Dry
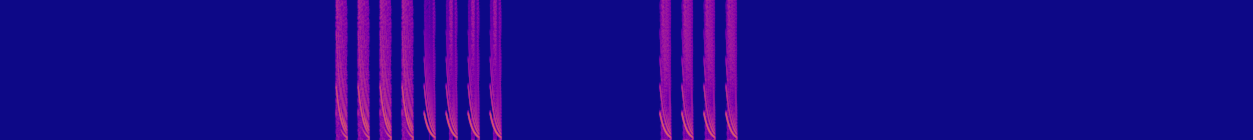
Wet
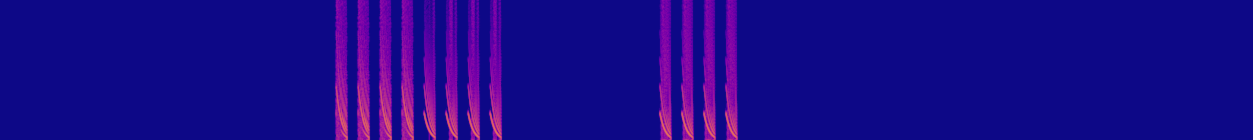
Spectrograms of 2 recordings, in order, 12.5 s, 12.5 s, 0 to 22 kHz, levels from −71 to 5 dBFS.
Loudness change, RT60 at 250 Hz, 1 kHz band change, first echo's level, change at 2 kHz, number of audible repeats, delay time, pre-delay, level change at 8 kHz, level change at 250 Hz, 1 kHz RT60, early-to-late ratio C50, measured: +3.0 dB, none, +5.0 dB, none, +4.5 dB, none, none, none, +0.5 dB, +5.0 dB, none, none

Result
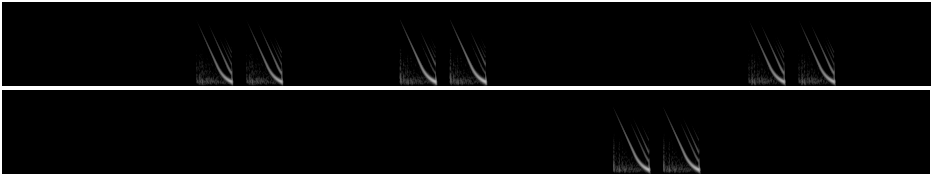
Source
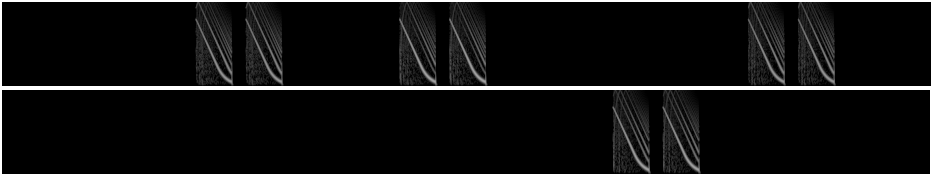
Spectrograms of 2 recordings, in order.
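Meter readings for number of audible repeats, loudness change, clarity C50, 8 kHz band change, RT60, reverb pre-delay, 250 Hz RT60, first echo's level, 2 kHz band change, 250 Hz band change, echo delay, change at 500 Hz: none, -3.0 dB, none, under -25 dB, none, none, none, none, -15.5 dB, +5.5 dB, none, -2.0 dB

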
